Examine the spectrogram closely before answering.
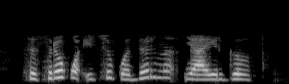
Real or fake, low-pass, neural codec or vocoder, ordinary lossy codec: fake; 7.2 kHz; vocoder, 44.1 kHz, 80 mel bands, Vocos; AAC, 16 kbps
